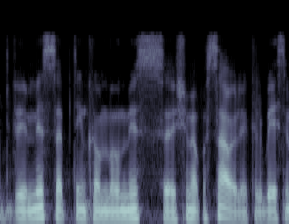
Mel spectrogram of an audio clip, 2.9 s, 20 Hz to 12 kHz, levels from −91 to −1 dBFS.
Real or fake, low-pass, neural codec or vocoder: fake; 7.2 kHz; codec, 16 kHz, 4 kbps, X-Codec, HuBERT features, trained on LibriSpeech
